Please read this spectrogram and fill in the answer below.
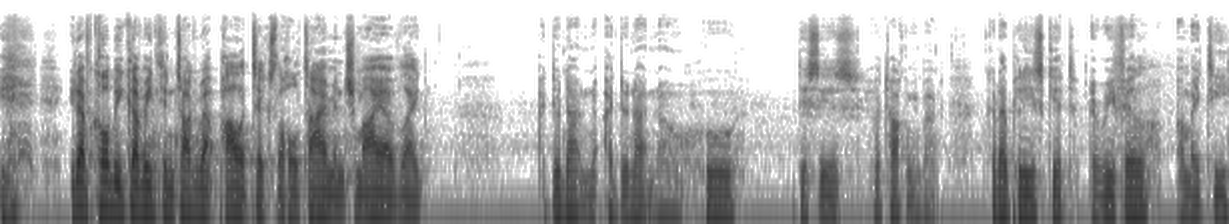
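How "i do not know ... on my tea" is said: really soft, hushed, soothing, lulling voice. Imitating Chimaev replying to someone talking politics: soft Chimaev voice. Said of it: "with that really soft voice".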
